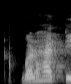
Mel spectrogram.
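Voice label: "berhati", Malay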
